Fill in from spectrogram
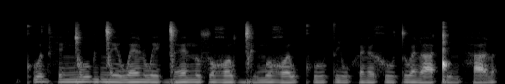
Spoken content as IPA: kʷʼ ə d h ɪ ŋ͡ǀ u ɡ ŋ͡ǀ e w ɛ ɳ w e ɡ͡ǀ ɛ n̪ ə sʷ ɪ ʁʷ ə w ɡ͡ǀ i m u ʁʷ ɛ w kʰ u t̪ i w h ə ɳ ə x u t u ɐ̯ ɳ a ǃ i m h a ɳ

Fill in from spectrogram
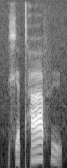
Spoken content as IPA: xʲ ɐ tʰ a f y

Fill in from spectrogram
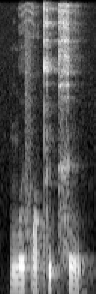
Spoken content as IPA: ŋʷ ɘ f ɔ kʼ ɨ k x ɘ

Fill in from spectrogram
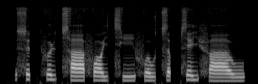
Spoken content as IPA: s ɵ˥ t̚ f ɵ˥ ɥ t͡sʰ aː˧ f ɔː˧ j t͡sʰ iː˨˧ f o˧ w t͡s ɐ˧ p̚ s e˥ j f aː˧ w

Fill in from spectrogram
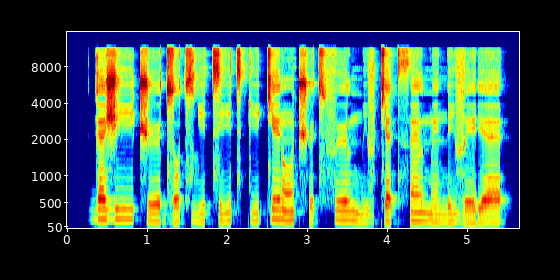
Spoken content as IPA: ɡ ɛ˧ ʒ iː˧ t͡ʃ ʏː˩ d͡z o˩ t͡s ʎ i˩ t͡s iː˩˧ t͡s k i˩˧ c e˥ ɾ õ˧˥ t͡ʃʰ ʏ˩ t͡s f ʏː˥ l m i˩ v c ɛ˧ t θ ɛ̃˥ l m ẽ˧ n ɾ i˧ v e˩ ɾʲ ɛː˧

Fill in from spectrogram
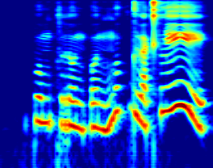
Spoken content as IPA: p o˧ m k r o˨˩ n ʔ o˨˩ n ŋ o˦˥ k̚ d ɯ˨˩ a̯ kʰ l eː˥˩

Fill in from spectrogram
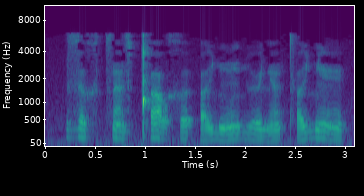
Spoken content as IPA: z ə˥˧ x t͡s ɐ̃˥˧ z ǃʰ ɐ˥˧ lˠ x ə˧˥ ʔ ɐ˧˥ ʎ ũ˧˥ ʎ ø˥˧ lʲ ɐ̃˧˥ tʰ ɐ˧˥ ʎ ẽ˥˧

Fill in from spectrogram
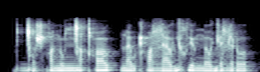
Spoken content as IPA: ɡ͡ǀ ɔ ʃ q ʊ n u ŋ͡ǀ ɪ qʰ u | ɳ æ w ʈʰ ɑ ɮ æ o̯ ɡʲ ə χ ɾʲ u ŋ ə o̯ ɡʲ ɑ ɮ ə ɽ ʊ

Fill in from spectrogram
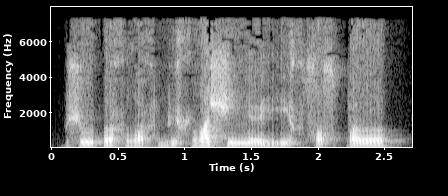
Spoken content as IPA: ʃ u ʔ o x ðˤ ʉ x b ʉ x ðˤ i ʃ i n ø rʲ ʉ x sˤ ʉ sˤ p o

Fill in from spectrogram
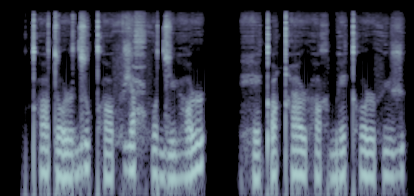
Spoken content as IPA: kʰ ɒ t o ɹ d͡z u kʰ ɒ f ʒ ɛ ħ f o d͡z y ɦ ɒ ɹ | h e kʼ o qʰ e ɹ h ɒ x b e kʰ o ɹ f y ʒ

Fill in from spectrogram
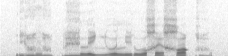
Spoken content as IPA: ɾ i̤ ðˤ i̤ p ɛ̤ l e ʎ ʊ l i ɾ u χ e χ ɔ q ɔ̤

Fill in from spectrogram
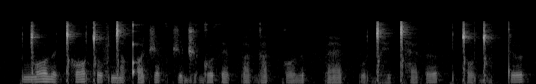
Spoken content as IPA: ŋ͡ǀ ɔ ð ə ǀʰ ɔ ǀ o f ŋ͡ǀ e qʼ ɵ t͡ʃ a θ t͡ʃ e d͡ʒ ɵ ɡ o θ ɛ pː a ɡ a kː ɔ ð ə pː æ pː o ɡ͡ǀ e ǀʰ æ θ ə | ǀ ɔ ɡ͡ǀ o tː ɵ

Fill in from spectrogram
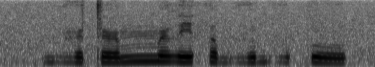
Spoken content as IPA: bʱ ə˞ t ə˞ mː ə˞ ð i θ ɤ bʱ ɯ bʱ u k u

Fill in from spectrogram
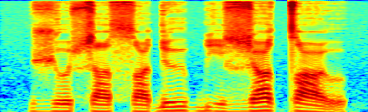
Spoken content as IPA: ʒ o ɬ i sˤ ɯ ɗ ɯ ɓ i ɮ ɯ tˤ o

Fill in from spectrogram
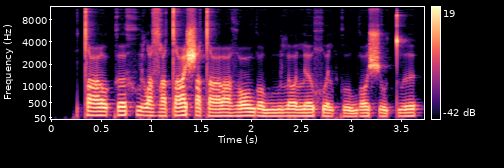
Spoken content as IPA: tˤ ə w ɔ k ʌ x u l ə zˤ ɐ tˤ ɤ ʃ ɐ tˤ u w ɤ ðˤ u w ɔ w u l ɔ l ə χʷ ɐ l k o w ɔ ʃ o tʷ ə

